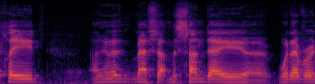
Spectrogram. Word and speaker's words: Missandei: I always called her Missandei, but they always said it like put a Sunday next to her, so I guess it's Missandei is the way you pronounce it.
